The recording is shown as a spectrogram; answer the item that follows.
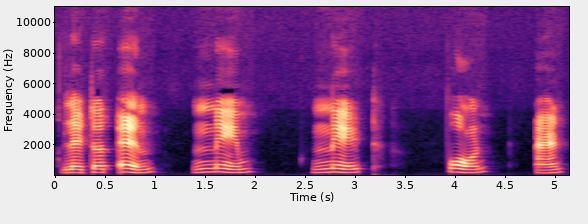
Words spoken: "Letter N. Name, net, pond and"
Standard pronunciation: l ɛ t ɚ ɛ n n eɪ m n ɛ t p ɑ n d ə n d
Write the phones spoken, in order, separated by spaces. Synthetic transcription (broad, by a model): l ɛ t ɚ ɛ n n eɪ m n ɛ t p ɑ n ə n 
